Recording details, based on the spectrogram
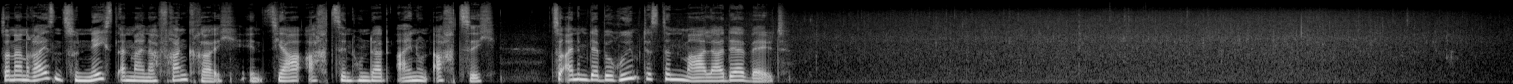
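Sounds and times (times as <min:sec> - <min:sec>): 
speech: 0:00.0 - 0:08.0
heavy rain pouring by the flooded Seine in France: 0:05.0 - 0:15.1.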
